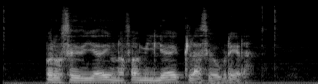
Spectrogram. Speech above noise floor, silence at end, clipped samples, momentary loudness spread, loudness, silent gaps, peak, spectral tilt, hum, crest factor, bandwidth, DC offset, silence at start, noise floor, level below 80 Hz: 24 dB; 0 s; under 0.1%; 7 LU; -26 LUFS; none; -6 dBFS; -5 dB/octave; none; 22 dB; 16.5 kHz; under 0.1%; 0.05 s; -50 dBFS; -50 dBFS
